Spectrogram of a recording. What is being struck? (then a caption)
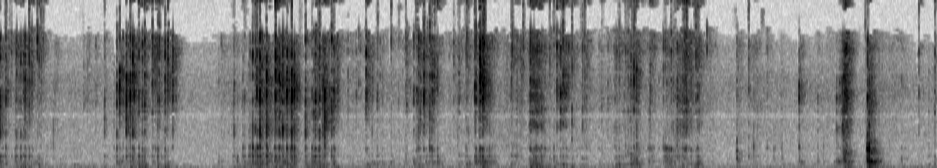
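Fabric pouch covered in plastic sequins. A medium flat pouch covered in pink reversible plastic sequins on fabric is held close to a microphone and scratched and brushed with long nails and fingertips, flipping the sequins. The result is a soft, continuous bright rustle of tiny clicking, scraping sequin flips. It swells into louder crackly bursts throughout, with the sharpest flurry near the end.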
